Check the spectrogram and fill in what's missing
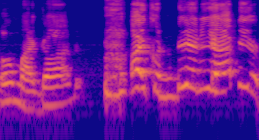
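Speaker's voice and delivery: fake crying, high, about-to-cry voice. Joking about being too happy to show it: mock crying while claiming happiness. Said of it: "it sounds like you're gonna cry".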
